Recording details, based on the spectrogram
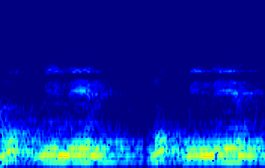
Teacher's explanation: Kan dibacanya itu cuma 2 ketukan, mu'minin, mu'minin. Ni-nya panjang, ada ya-nya, ada mad tabi'inya. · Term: mad arid lis sukun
